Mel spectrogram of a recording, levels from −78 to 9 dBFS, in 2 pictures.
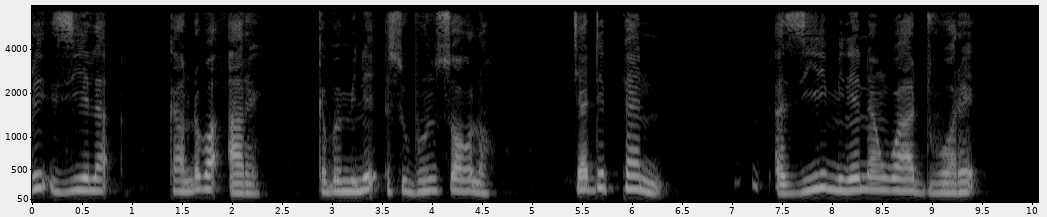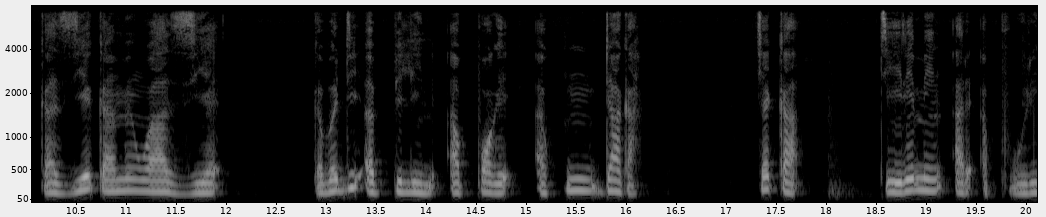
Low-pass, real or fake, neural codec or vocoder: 7.2 kHz; real; none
